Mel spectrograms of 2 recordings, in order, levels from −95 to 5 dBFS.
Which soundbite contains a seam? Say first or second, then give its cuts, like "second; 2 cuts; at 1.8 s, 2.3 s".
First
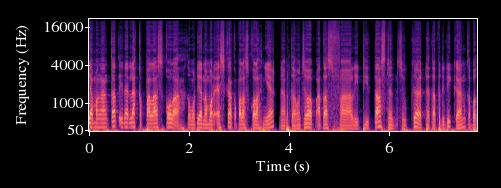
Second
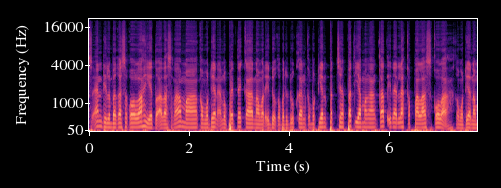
first; 1 cut; at 3.8 s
